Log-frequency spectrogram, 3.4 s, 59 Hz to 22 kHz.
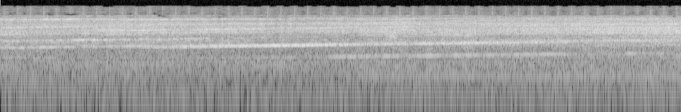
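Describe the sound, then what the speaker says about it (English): Engine 2 of a PMDG Jetstream 41 turboprop spooling up in a flight simulator, a loud steady turbine roar with rising whining tones that climb in pitch throughout, no voices. "Starter engage engine 2."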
